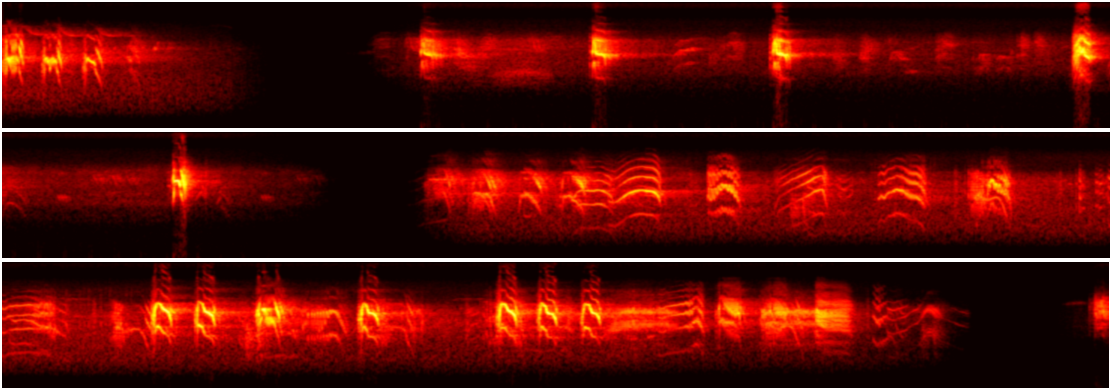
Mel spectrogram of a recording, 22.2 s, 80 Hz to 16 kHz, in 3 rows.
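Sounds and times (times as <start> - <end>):
rose-ringed parakeet harsh squawking and screeching: 0.0 - 1.2, 10.4 - 20.8.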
